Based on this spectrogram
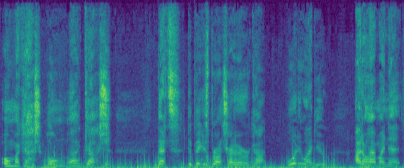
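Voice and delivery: high, loud and overwhelmed; real frantic excitement. Real, not acted. Angler with record trout and no net, frantically excited. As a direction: cry out, thrilled and panicking.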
